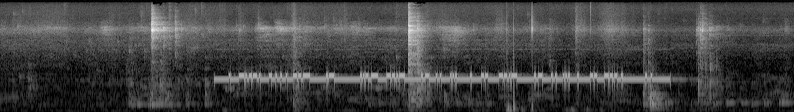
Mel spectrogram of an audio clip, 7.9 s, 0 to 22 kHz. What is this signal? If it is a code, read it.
RTTY (75 baud, 170 Hz shift), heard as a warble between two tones, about 1280 Hz centre, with kitchen noise. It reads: CQ TEST EA6L EA6L CQ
